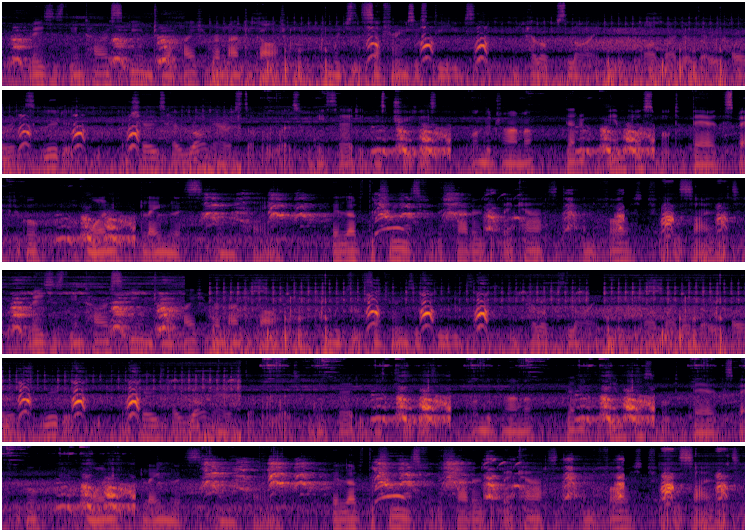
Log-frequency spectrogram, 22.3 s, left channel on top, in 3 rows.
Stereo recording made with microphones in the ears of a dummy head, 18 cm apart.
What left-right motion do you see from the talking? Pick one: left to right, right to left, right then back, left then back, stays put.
left then back.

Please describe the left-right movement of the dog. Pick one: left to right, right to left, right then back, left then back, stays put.
stays put.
